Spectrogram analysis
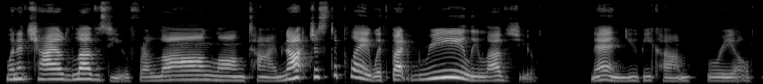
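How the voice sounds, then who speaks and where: A woman voicing a wise, truthful, very old toy horse, gentle and patient, in a storybook read-aloud. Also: medium pitch, lively intonation, unhurried.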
